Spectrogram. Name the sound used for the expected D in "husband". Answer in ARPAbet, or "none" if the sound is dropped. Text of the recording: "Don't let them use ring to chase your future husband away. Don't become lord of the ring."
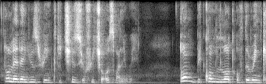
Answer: none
